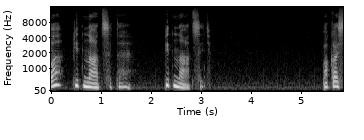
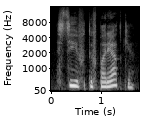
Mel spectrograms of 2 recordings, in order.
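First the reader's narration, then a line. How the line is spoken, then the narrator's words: Worried question. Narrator (Russian): взволнованно спросила девушка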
